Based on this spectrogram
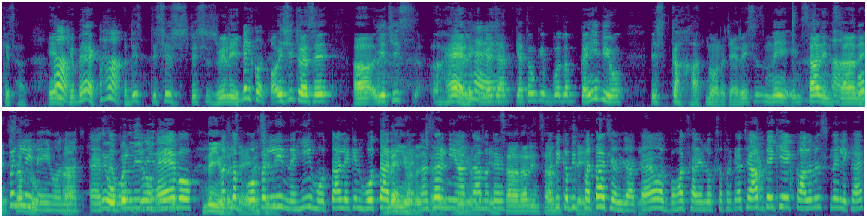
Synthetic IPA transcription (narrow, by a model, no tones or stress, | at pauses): ɪskesa̰ːt̪̚ʰ | ɛ̃ɦãːɪbɛːkɦãːd̪ɪsd̪ɪsɪzd̪ɪsɪzɾiəlibɪlkʊlɔːɾɪsit̪ɐɾəse | jet͡ʃiːzɦɛleːɦɪ̃nmɛ̃t͡ʃakɛɦt̪aɦũkimɐt̪ləb̚kɐɦĩbʱio | ɪskaxa̰ːt̪maɦo̰ːnat͡ʃaːɦieɾeːsɪzmnɐɦĩɪ̃nsaːnɪ̃nɦasaːnːpə̃nɐliːnɐɦĩɦoːnaɛːɐ̃ĩoːpə̃nlioɦɛ̃ʋoːnɐɦĩɦomɐtaləbaoːppənliːnɐɦĩɦoːt̪aleːkɪnɦoːt̪aɾɛɐɦĩɦaoːnanɐazaəɾnɐɦĩaːt̪aɛmɐɡəɾsaːnɔɾɪ̃nsaːkɐbʱikɐbʱipɐt̪at͡ʃɐld͡ʒaːt̪aɦɛɔːɾbɔɦʊt̪saːɾeloːɡsɐfəɾkɐtːʃʰaɐp̚d̪eːkʰiekːɔːlmɪnɪsʈnelɪkʰaɦɛː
